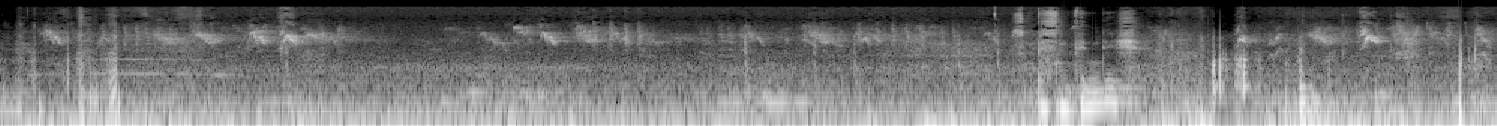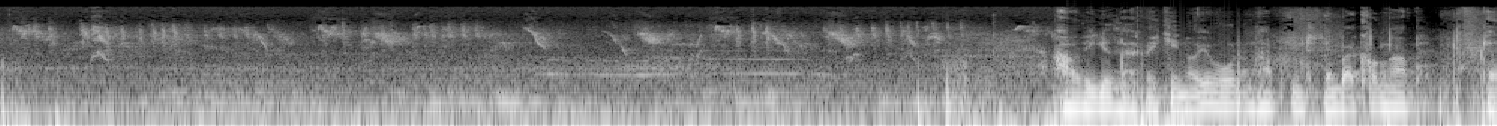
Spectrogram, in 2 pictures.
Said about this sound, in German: Na, ihr hört die ganzen Vögel. Ich kann ja mal zum Fenster gehen. Und mal ein bisschen raushalten. Dann hört ihr vielleicht mal ein paar Vögelchen. Das ist also der Morgen.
